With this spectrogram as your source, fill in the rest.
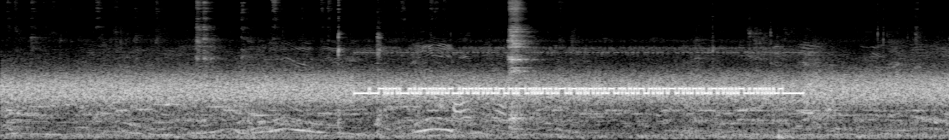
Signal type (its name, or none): RTTY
